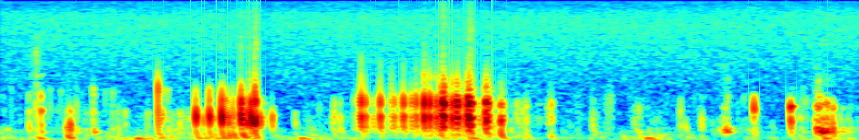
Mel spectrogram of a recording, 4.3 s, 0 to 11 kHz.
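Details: Adult on a raw-food diet, recorded after eating (first meal at 16:00 after fasting on water since 19:00 the previous day, then overeating) and after ab exercises: frequent stomach gurgles and bubbling rumbles; ordinary active bowel sounds.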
